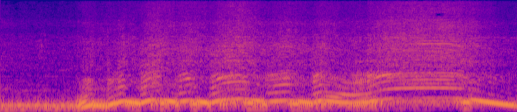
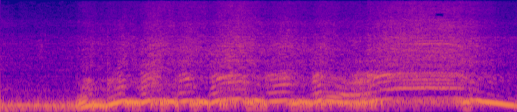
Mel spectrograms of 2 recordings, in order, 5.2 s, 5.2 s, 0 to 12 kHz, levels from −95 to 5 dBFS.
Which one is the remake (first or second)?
second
